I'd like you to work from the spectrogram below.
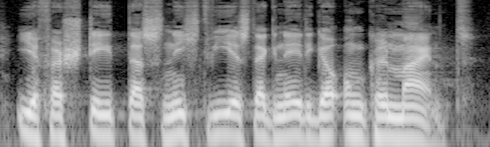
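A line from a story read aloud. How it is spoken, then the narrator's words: Mother's angry shout. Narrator (German): rief die Mutter erzürnt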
